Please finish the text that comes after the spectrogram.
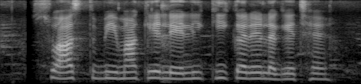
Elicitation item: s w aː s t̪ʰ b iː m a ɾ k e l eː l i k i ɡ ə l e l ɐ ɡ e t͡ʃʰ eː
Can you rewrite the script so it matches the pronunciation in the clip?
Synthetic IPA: s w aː s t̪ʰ b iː m a k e l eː l i k i k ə ɾ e l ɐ ɡ e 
